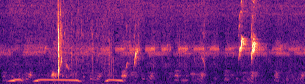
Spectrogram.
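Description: A few soft, low hooting coos from a wood pigeon. Brief high chirps from another bird come near the end over a thin, steady high hiss.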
